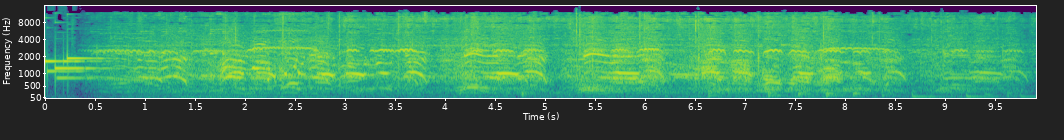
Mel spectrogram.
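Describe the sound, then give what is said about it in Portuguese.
A protest crowd of about 2 million people shouts and chants in the streets of Santiago, Chile, in an International Women's Day march centred on Plaza Italia, many voices loud and overlapping in surging, rhythmic waves that keep going for the whole clip. “Uma multidão de cerca de 2 milhões de pessoas tomou as ruas de Santiago em uma manifestação que marcou o Dia Internacional das Mulheres.”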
